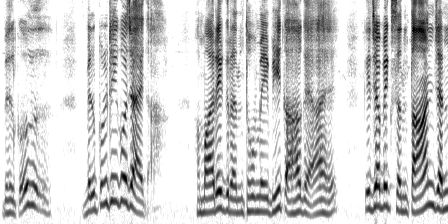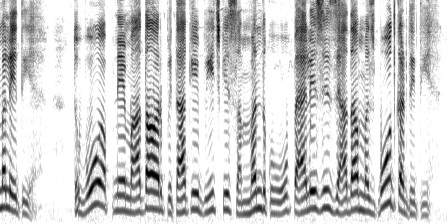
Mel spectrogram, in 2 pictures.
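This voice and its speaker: A woman voicing a reassuring male village priest who gives calm, confident counsel in a cartoon story. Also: medium pitch, unhurried, dry recording, close to an everyday voice. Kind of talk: cartoon dubbing.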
